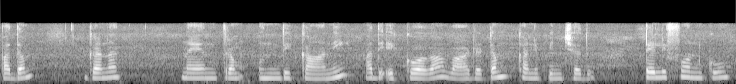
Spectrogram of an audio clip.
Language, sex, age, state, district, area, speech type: Telugu, female, 18-30, Telangana, Jayashankar, urban, spontaneous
